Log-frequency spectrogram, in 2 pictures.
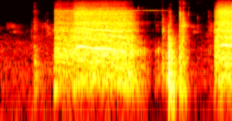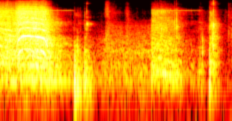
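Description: Power drill driving screws into plywood to hold braces on a set of table legs while glue cures: three long whining bursts of the motor with short pauses and knocks between them, loud and close, no talking.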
